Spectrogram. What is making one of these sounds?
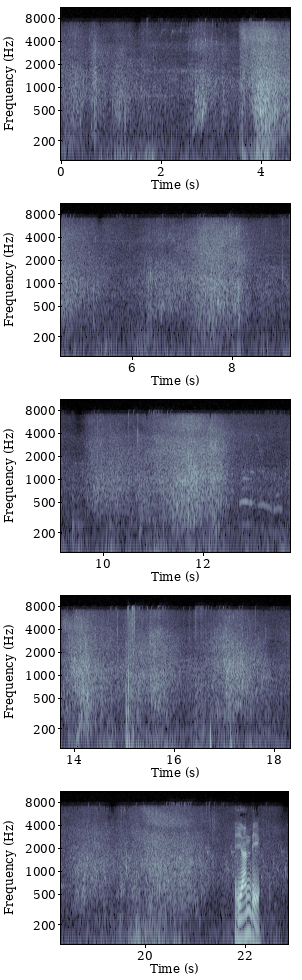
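Small waves wash gently onto the shore, rising and falling every few seconds.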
